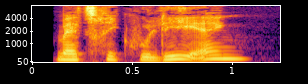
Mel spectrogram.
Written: matrikulering

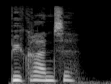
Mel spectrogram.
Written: bygrænse

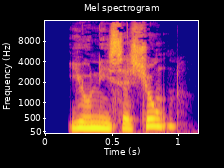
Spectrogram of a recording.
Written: ionisation

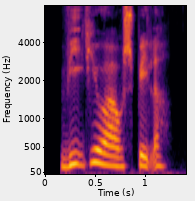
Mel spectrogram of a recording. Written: videoafspiller

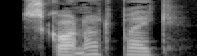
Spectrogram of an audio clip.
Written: skonnertbrig

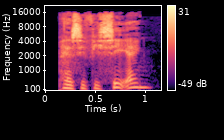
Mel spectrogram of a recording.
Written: pacificering

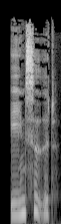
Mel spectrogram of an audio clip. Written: ensidig

